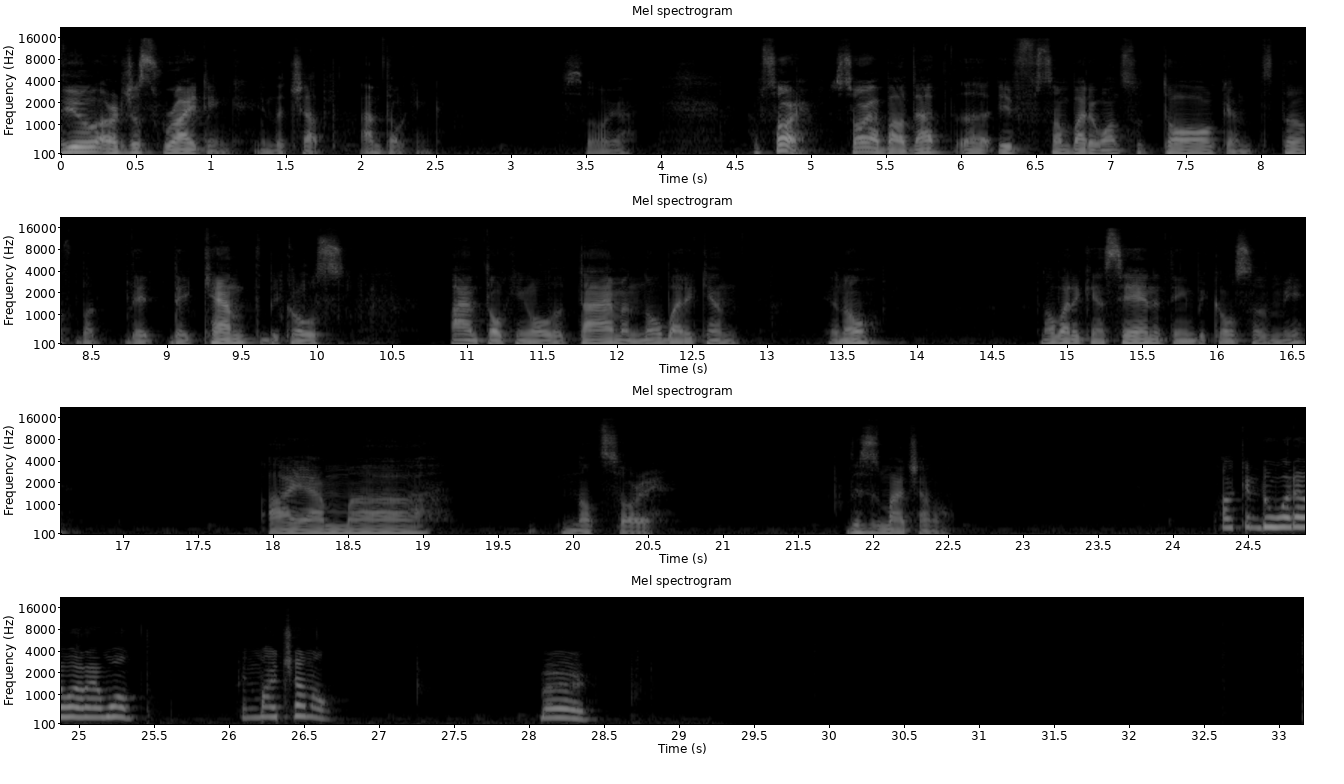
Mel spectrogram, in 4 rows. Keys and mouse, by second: 0.0 [, 0.5 [, 8.2 alt+q, 9.0 g, 9.4 ], 15.0-24.1 ctrl+alt+right drag, 18.4 g, 24.1-33.1 alt+drag.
